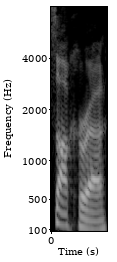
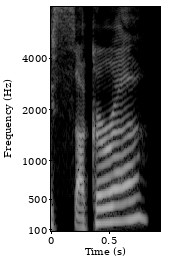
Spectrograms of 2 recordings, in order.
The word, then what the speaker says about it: Sakura: Sakura. Is it? So before I knew, I was saying Rock'em Sakura, but it's Rock'em Sakura. It's Sakura, kind of like soccer ball.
